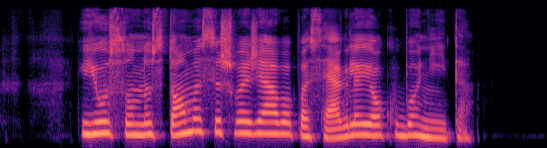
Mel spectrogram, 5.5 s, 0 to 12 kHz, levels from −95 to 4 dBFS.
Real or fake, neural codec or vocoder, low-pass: real; none; 9.9 kHz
